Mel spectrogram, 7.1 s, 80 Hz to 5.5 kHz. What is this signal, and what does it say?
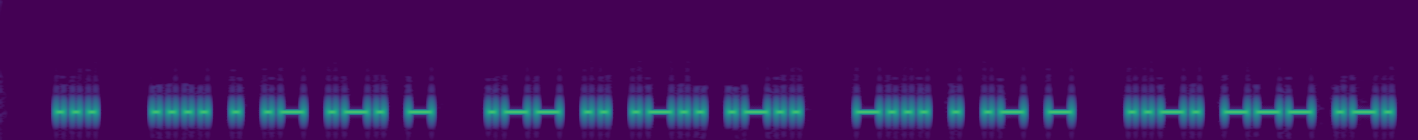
Morse code, heard as a keyed tone, about 30 wpm, 600 Hz. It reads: S HEART WILL BEAT FOR
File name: the old man and the sea / the old man and the sea 1 30wpm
